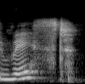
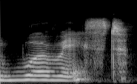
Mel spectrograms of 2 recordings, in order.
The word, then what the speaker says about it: wrist: these are wrinkles again with wrist we don't pronounce the w we don't say worst that W is silent thumb B is silent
